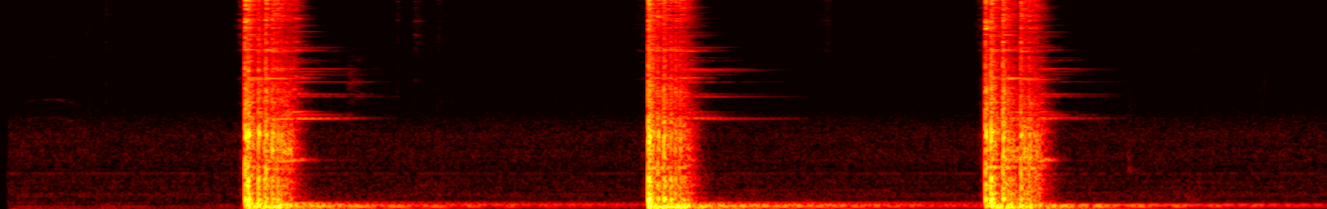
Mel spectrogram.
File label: bottle fell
